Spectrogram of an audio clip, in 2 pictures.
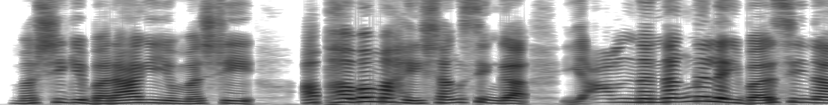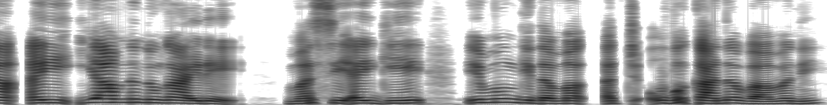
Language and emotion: Manipuri, surprised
